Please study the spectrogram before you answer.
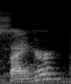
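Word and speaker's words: Saenger: the same theater and she always assumed that it was the singer theater and it was just our accent and when I took her to see an event there and she read how it's spelled she was like it actually is Sanger oh yeah she goes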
